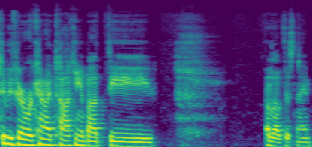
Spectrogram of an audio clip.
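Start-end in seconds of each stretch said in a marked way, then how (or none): 3.5-4.2 heavy, dry sarcasm, clearly insincere. Introducing the name of an ogre group from the book: sarcastic. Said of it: "I say sarcastically".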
